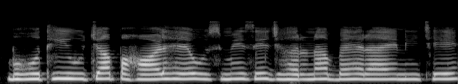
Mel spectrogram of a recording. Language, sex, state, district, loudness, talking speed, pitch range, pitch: Hindi, female, Jharkhand, Palamu, -15 LUFS, 155 wpm, 235-255 Hz, 245 Hz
